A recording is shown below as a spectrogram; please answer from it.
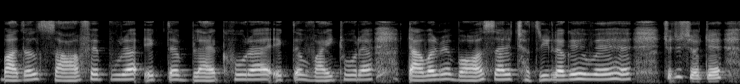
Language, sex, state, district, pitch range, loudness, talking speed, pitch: Hindi, female, Uttarakhand, Tehri Garhwal, 190-235 Hz, -17 LUFS, 210 wpm, 220 Hz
